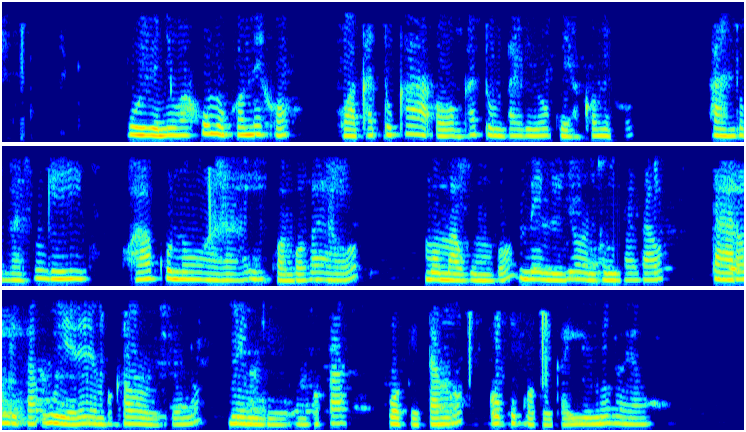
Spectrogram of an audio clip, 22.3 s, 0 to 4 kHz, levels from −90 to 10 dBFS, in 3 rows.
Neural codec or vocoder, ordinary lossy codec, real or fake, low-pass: none; MP3, 32 kbps; real; 3.6 kHz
